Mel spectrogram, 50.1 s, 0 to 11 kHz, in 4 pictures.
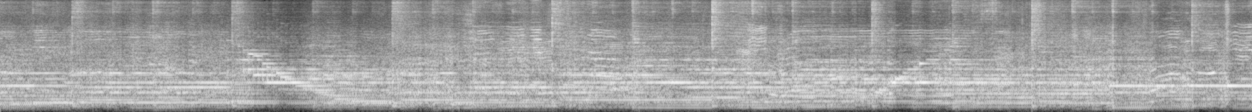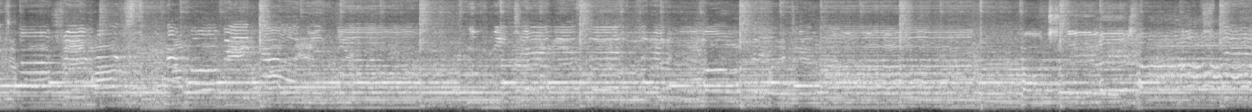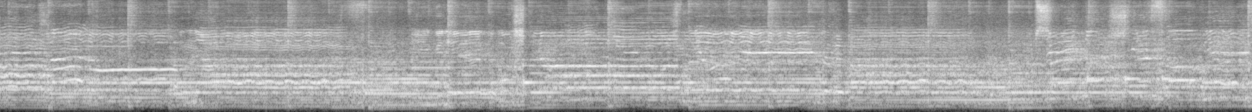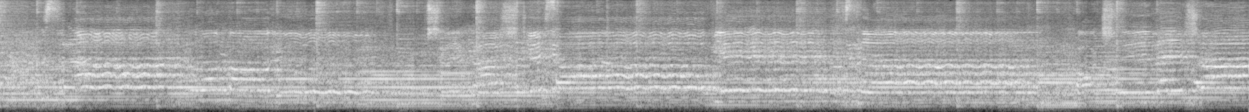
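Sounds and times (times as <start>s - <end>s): girl and man singing a carol: 11.0s - 41.3s.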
